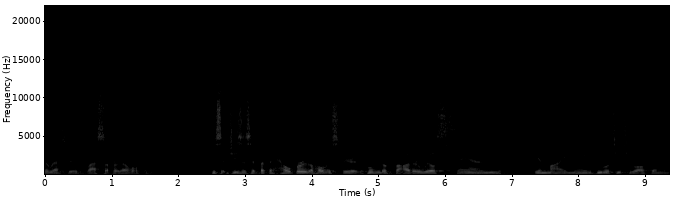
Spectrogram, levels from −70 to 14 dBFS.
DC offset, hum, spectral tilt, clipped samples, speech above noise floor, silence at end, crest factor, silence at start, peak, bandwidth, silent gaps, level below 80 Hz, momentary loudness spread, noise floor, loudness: under 0.1%; none; -4.5 dB/octave; under 0.1%; 28 dB; 0 s; 20 dB; 0 s; -36 dBFS; 14 kHz; none; under -90 dBFS; 8 LU; -82 dBFS; -54 LUFS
